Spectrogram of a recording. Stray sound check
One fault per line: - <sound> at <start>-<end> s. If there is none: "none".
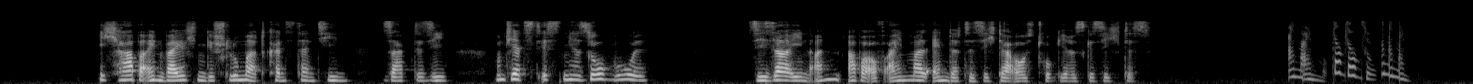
- chirp at 12.9-14.1 s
